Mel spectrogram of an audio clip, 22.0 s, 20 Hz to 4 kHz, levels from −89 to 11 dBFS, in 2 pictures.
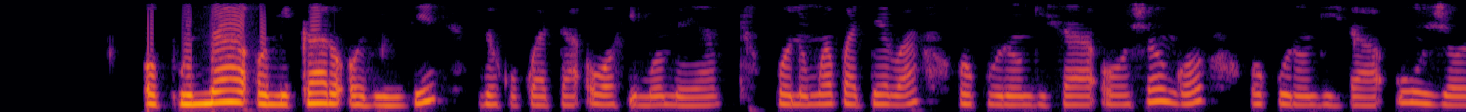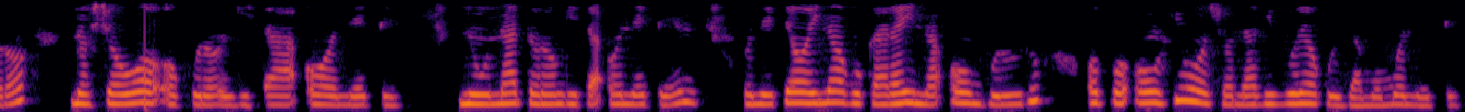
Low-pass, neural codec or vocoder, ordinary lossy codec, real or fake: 3.6 kHz; none; AAC, 32 kbps; real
